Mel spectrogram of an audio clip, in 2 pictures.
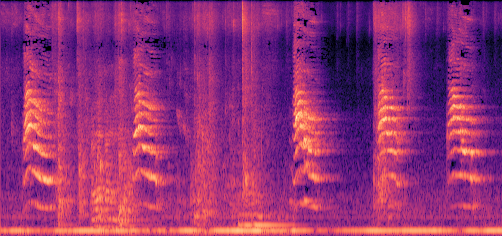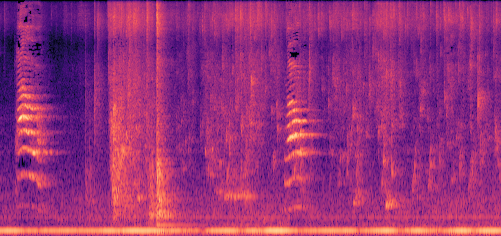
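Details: Kitten meows persistently, a dense run of high, bending cries, some clipped and some drawn out, with human speech in between and a steady low hum throughout.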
